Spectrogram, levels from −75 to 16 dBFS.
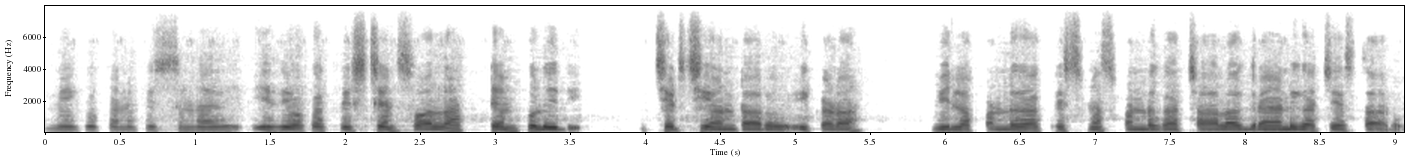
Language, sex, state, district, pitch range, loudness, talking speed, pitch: Telugu, male, Telangana, Karimnagar, 120-135 Hz, -18 LUFS, 120 wpm, 125 Hz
